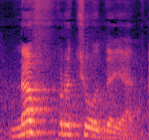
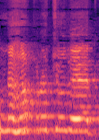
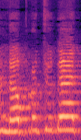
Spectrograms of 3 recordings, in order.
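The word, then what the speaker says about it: नः प्रचोदयात्: वो जो विसर्ग है उसका उच्चारण जब फ होना चाहिए। नफ प्रचोदयात्, आप देखिए कई लोग नह प्रचोदयात् कहते हैं आप, लेकिन कई लोग जल्दी बोलने में न प्रचोदयात् भी कहते हैं, वो विसर्ग उठ जाता है।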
